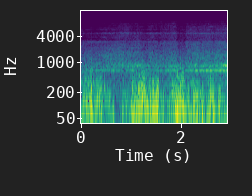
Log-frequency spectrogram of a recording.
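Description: Steady roar of a United airliner's jet engines as it takes off from Phoenix Sky Harbor International Airport, a broad sustained rumble heard from a distance that holds throughout with slight swells.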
